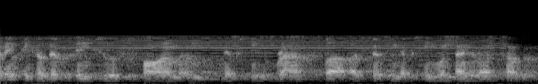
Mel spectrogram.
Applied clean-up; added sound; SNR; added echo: none; Trumpet; 14 dB; reverberation time 2.4 s.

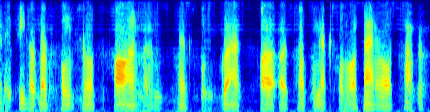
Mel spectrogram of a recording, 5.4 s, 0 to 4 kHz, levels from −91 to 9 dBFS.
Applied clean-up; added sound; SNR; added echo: neural separator model SepFormer WHAMR!.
